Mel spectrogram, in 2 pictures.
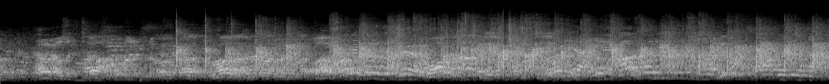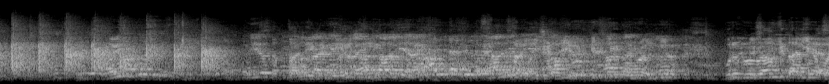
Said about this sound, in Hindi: पूरे प्रोग्राम की तालियां पाइए।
